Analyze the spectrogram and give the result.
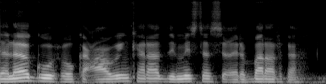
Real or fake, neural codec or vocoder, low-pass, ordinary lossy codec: real; none; none; none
